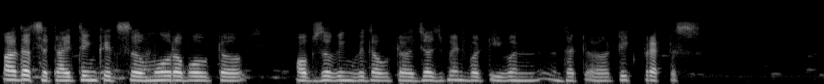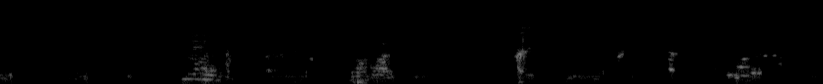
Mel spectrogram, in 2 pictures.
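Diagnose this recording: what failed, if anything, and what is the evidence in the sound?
Throughout the speech the sound is rough and raspy, with a gritty, buzzy edge, while the top of the band carries a hiss-like sheen rather than real detail. This points to the codec stage: the AMR wideband (HD Voice) codec running at one of its lowest rates, which fits about 8.85 kbit/s. At that rate the pulse-driven vocal tract model can only coarsely approximate the excitation below 6.4 kHz, leaving the raspiness, and the 6.4 to 7 kHz region is filled with shaped noise instead of coded signal.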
